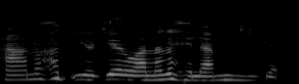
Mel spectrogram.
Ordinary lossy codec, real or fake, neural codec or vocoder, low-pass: none; real; none; none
